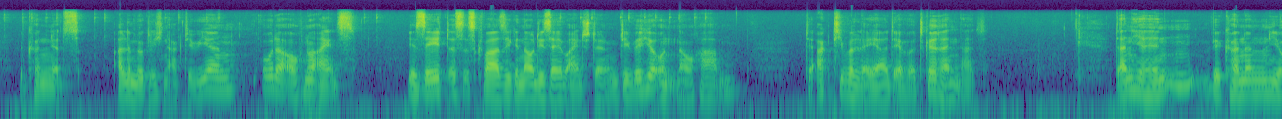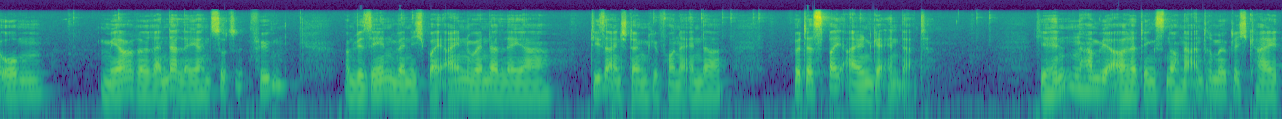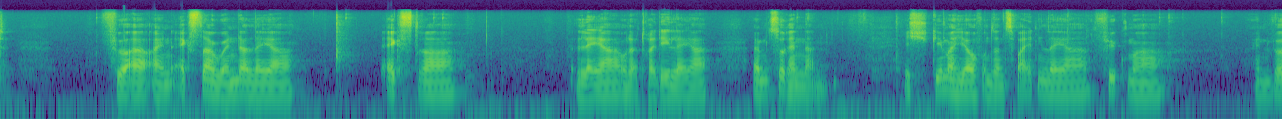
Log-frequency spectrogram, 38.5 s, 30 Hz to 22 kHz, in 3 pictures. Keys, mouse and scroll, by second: 0.6 shift+click, 1.2 shift+click, 1.9 shift+click, 2.6-30.5 drag, 37.3 shift+a, 38.2 click.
